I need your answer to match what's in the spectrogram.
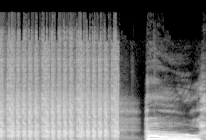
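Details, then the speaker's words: Toyota Supra rally car after reconnecting the unplugged distributor connector: steady starter chug about six beats a second, brief pause, then fires and revs cleanly; now has spark and starts every time. ">> Sparks, Mark. It starts every time. >> Every time."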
